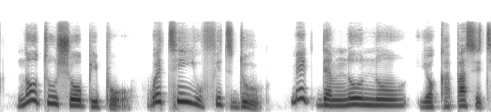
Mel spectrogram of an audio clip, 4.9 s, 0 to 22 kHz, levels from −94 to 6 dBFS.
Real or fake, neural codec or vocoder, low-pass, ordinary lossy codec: fake; codec, 24 kHz, 0.9 kbps, DualCodec; 10.8 kHz; none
